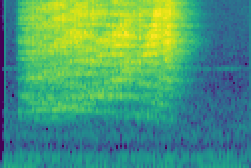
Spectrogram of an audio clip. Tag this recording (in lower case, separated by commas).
cutlery, home sounds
